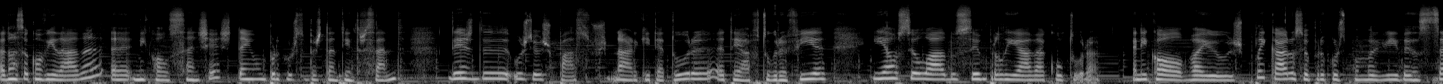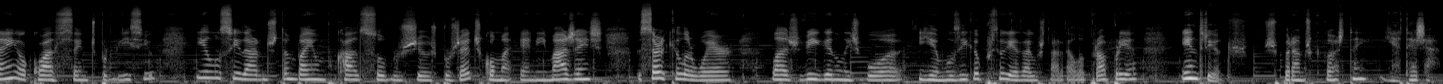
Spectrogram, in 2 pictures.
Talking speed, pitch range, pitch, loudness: 160 wpm, 200-245 Hz, 220 Hz, -26 LUFS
